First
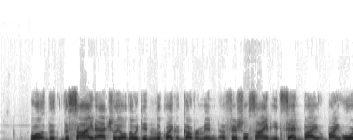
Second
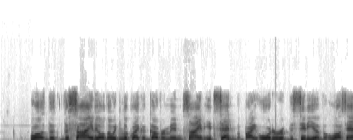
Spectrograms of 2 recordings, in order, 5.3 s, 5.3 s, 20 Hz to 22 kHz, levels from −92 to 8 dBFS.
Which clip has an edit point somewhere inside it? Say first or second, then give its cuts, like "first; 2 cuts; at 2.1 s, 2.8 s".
second; 4 cuts; at 1.4 s, 1.8 s, 2.7 s, 3.5 s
